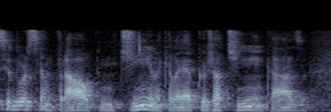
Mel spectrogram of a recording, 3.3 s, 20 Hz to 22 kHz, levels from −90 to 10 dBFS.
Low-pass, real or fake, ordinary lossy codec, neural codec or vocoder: 7.2 kHz; real; none; none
